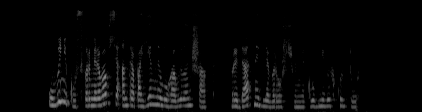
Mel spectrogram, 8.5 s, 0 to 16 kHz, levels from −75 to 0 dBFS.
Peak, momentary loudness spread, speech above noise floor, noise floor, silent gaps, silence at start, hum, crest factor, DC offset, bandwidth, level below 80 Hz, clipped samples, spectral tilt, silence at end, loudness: -28 dBFS; 14 LU; 40 dB; -85 dBFS; none; 1 s; none; 20 dB; under 0.1%; 11.5 kHz; -86 dBFS; under 0.1%; -4.5 dB/octave; 1.3 s; -45 LUFS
